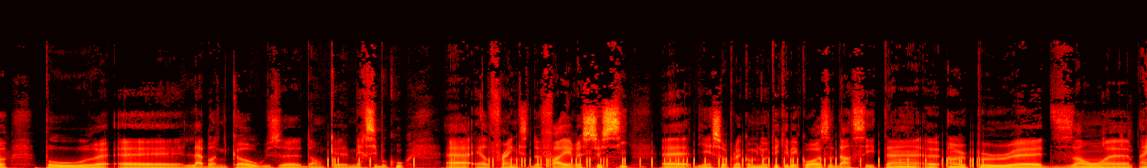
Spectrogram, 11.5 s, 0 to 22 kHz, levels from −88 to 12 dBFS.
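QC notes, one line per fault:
3.28–9.84 s, train of clicks: some seventy similar pops at about 11.3 per second, unevenly spaced and peaking around 15 dB above the speech, tick through words and pauses alike, likely from electrical interference. Waveform shows sharp spikes; spectrogram shows thin vertical broadband lines.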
